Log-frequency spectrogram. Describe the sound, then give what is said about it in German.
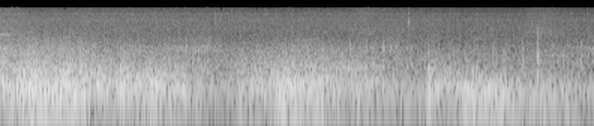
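A thunderstorm overhead: deep, rolling thunder rumbles in slow swells beneath a steady hiss of rain, with occasional sharper crackles. No one speaks. “Oh, das Gewitter jetzt direkt über uns, oder?”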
